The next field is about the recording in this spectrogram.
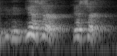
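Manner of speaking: put-on very high little boy voice, drawn out. Voicing a halfling servant boy answering his master: halfling boy voice. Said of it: "you hear a little halfling puttering real quick, and he's".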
